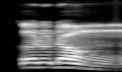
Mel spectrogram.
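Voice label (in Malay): "kerudung", Malay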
